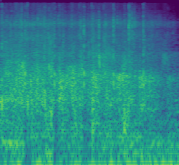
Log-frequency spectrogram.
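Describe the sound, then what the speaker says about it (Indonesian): A crowd at the Depok mayor's address during an iftar gathering breaks into sustained applause, a loud, dense wash of clapping that stays even before easing slightly near the end. "Jadi tepuk tangan sekali lagi buat"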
